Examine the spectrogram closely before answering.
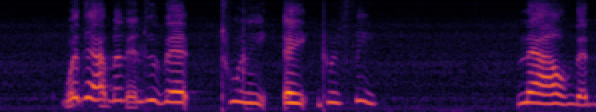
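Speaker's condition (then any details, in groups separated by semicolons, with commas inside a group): Cerebral palsy; speech affected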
